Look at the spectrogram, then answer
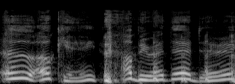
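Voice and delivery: put-on strained, loud cartoon-kid voice. Answering Derek as one of the young gamer listeners; strained Cartman voice. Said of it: "You sound like, I don't know, strained Cartman".

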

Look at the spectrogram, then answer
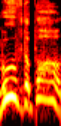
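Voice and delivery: mock shrill yell, very high. Recapping a Celtics game, retelling Marcus Smart yelling. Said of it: "Marcus Smart yelled out".

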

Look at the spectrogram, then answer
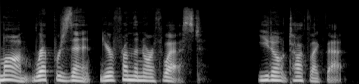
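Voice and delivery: ordinary delivery

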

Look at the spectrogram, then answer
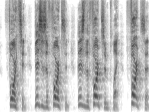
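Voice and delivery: high-pitched, repeated screaming. Retelling watching a player line up on a play: imitating own past screaming. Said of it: "I was just screaming".

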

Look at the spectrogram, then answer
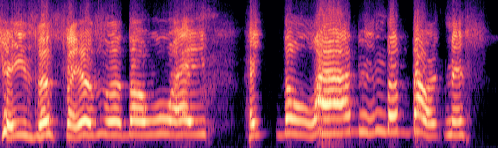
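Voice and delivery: put-on loud, high Southern accent, preacher voice. Imitating the speaker's mom answering the phone, in a southern preacher voice. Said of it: "you watch those Southern preachers and stuff".

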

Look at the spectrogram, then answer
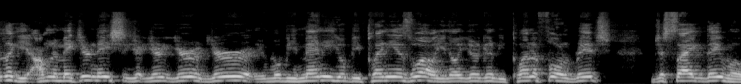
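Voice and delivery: plain

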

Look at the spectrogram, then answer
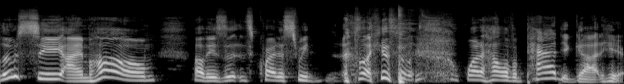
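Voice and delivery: chuckling character voice, laugh running through it. Quoting a man who always has a laugh in his voice, imitating his laughing voice. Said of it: "he's always got a laugh in his voice".

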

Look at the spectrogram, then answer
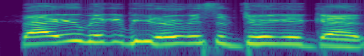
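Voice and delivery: words swallowed and muffled mid-yawn. Answering another speaker about yawning, yawning while talking. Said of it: "You sound, like, muffled".

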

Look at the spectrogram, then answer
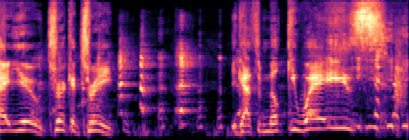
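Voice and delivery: put-on New Jersey accent. Imagining a trick-or-treater at the door, in a New Jersey accent. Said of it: "everything is done in a New Jersey accent in my mind".

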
